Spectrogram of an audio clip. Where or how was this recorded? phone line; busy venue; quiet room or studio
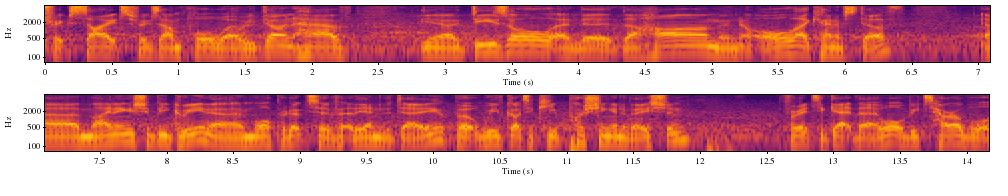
busy venue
